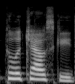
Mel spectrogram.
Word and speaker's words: Pilichowski: Uri Pilichowski, did I pronounce it correctly? – Perfect.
